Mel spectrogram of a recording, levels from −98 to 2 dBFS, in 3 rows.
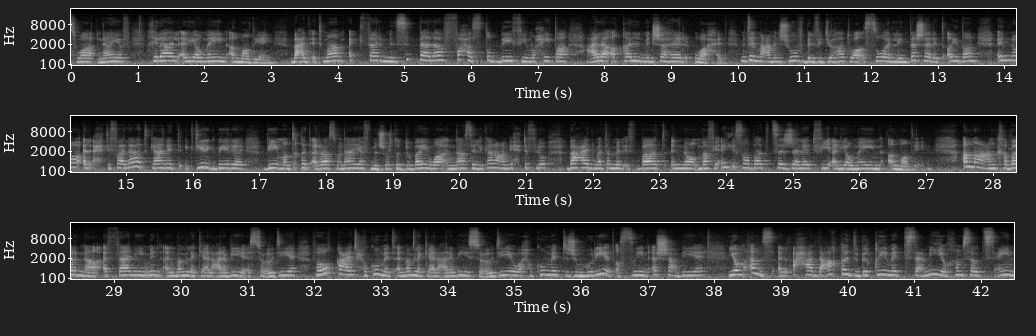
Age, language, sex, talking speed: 10-29, Arabic, female, 110 wpm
